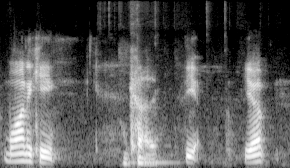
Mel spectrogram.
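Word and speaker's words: Waunakee: Okay, I'm gonna have to ask you how to pronounce that. Is that Wanaki or? Yep, Wanakee.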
